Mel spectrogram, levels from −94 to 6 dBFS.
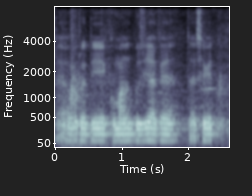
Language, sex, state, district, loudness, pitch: Chakma, male, Tripura, Unakoti, -17 LUFS, 95 Hz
